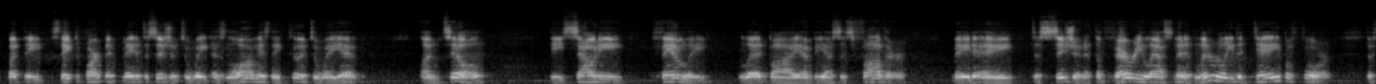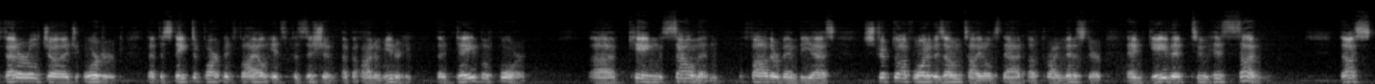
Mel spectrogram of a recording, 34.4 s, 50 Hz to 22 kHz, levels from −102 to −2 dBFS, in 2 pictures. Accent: American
